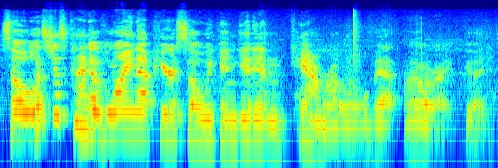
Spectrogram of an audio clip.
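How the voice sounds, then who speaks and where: A woman's voice: on the low side, normal speed. A woman leading a small group in a sound-healing workshop, explaining casually and then chanting vowel sounds and intoning invocations to the directions. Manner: informal, explains with fillers and restarts. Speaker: workshop leader. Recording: voice from far off the mic.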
